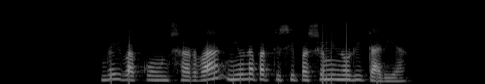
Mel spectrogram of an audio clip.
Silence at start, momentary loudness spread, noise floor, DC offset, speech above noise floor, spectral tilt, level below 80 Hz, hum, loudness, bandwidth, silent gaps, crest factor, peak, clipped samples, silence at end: 1 s; 12 LU; -88 dBFS; under 0.1%; 51 dB; -4 dB/octave; -70 dBFS; none; -37 LUFS; 7.6 kHz; none; 22 dB; -18 dBFS; under 0.1%; 0.8 s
